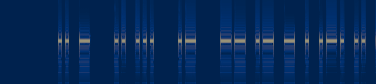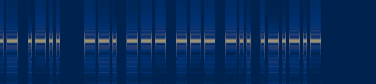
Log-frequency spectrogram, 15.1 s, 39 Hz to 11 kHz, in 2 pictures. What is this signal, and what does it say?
Morse code, heard as a keyed tone, about 17 wpm, 700 Hz. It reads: IT IS A MATERIAL GOOD.
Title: Sentences from Top 1000 Words - Review Part 5 - 17wpm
